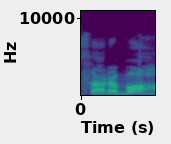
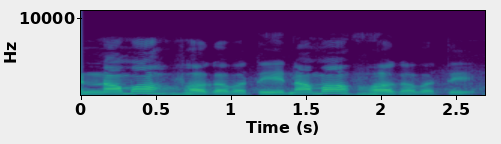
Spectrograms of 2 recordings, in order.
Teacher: আর যদি লাইনের একদম শেষে থাকে তাহলে সর্বহ, হটাকে পূর্ণ উচ্চারণ করতে হবে। যদি বাক্যের শেষে থাকে বিসর্গ তাহলে পূর্ণরূপে হ উচ্চারণ করব, আর যদি বাক্য বা শব্দের মাঝখানে থাকে তাহলে অর্ধ হ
